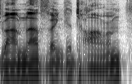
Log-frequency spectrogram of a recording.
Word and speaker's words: Ramnath Venkataraman: So my special guest is Ramnath Venkataraman, Accenture's Integrated Global Services Lead.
